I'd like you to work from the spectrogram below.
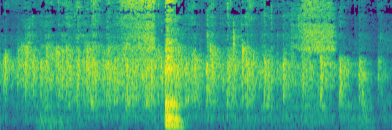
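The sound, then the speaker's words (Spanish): An audience claps together in steady, dense applause for about six seconds, with one sharper, louder clap or knock near the middle before the clapping thins out at the end. The applause is given by everyone at the start of a talk, as thanks. “Dicho todo esto, vamos a comenzar y si queréis, para ir entrando en calor, vamos a hacer un aplauso de todos con todos por agradecer tantos agradecimientos.”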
